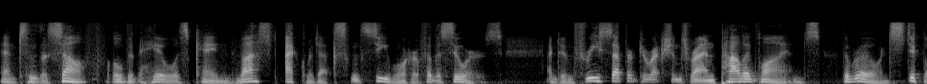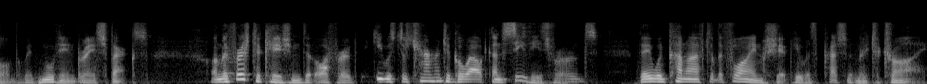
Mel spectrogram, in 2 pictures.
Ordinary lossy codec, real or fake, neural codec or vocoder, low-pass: MP3, 64 kbps; fake; codec, 16 kHz, 0.5 kbps, X-Codec, HuBERT features, trained on general audio; 7.2 kHz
